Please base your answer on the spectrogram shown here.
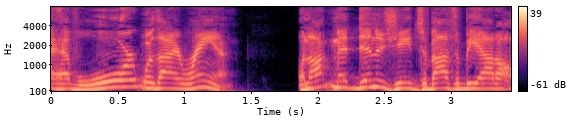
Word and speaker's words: Ahmadinejad: Or is it too much fun to hate Ahmadinejad because he doesn't look like you?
